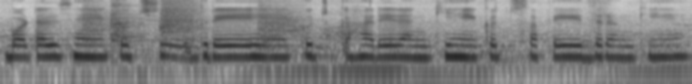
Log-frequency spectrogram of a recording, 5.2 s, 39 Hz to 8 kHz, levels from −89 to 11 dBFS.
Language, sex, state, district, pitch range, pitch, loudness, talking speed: Hindi, male, Madhya Pradesh, Dhar, 225-230 Hz, 225 Hz, -14 LUFS, 175 wpm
